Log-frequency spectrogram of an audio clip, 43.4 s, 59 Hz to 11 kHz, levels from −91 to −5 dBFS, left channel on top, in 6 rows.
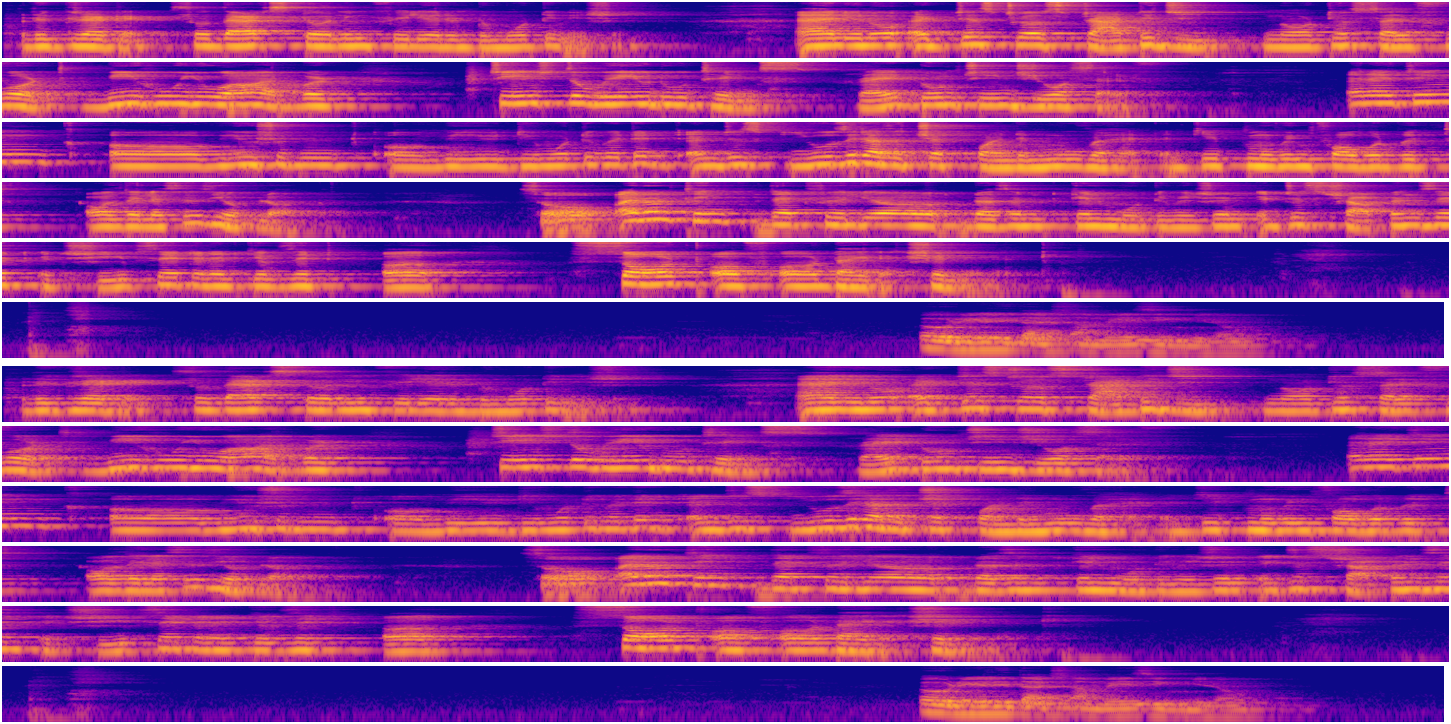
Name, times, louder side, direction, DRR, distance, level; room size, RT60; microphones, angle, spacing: voice 1, 0.1-3.1 3.7-8.9 9.6-12.9 14.0-14.7 15.0-21.6 22.1-23.2 24.3-30.5 30.8-31.1 31.8-33.9 36.5-36.6, left 5 dB, 90° left, 6 dB, 0.4 m, -24 dB
voice 2, 40.8-42.4, equal, 35° right, 2 dB, 0.9 m, -31 dB
8.4 x 4.6 x 2.9 m, 0.86 s
head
